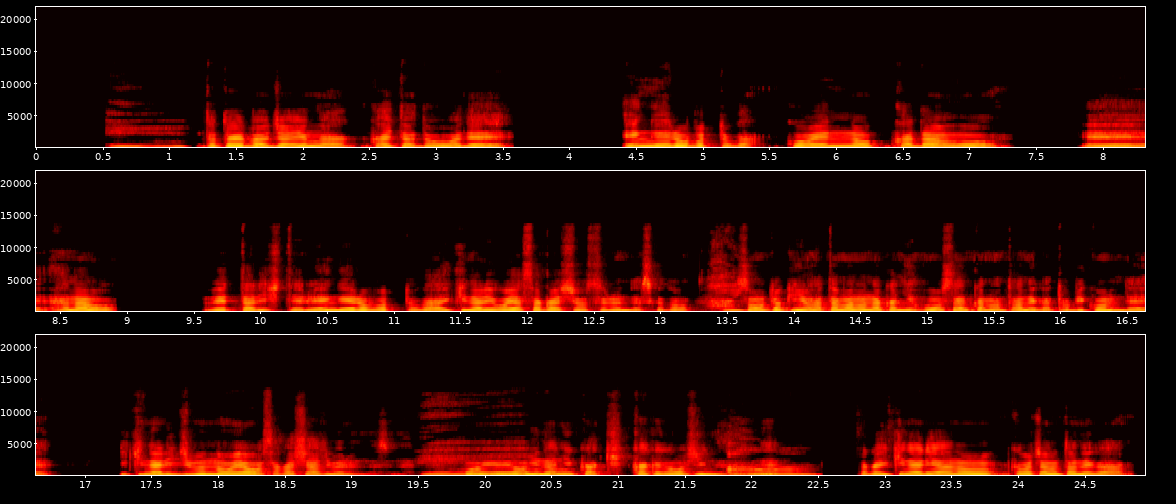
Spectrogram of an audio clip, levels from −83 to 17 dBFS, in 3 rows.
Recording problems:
none

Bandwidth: 13.5 kHz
